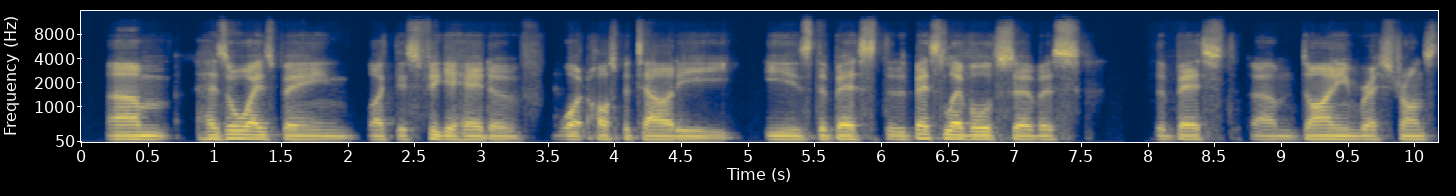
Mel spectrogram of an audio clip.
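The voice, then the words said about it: Australian accent. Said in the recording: “obviously you can hear from my accent, I'm from Australia”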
